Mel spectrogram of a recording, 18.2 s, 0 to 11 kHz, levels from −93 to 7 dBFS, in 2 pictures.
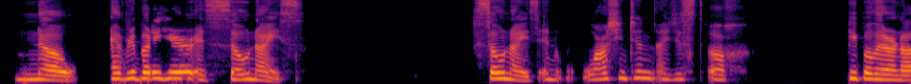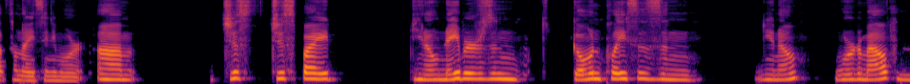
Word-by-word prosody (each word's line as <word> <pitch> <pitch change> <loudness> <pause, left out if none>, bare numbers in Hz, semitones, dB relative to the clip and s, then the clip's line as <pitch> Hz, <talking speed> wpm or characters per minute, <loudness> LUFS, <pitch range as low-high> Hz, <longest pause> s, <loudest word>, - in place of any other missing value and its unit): No. 195 -4 +2 0.3
Everybody 235 +1 +4
here 240 +2 +7
is 185 -6 -4
so 200 +2 -2
nice. 180 -4 -5 1.7
So 230 0 +4
nice. 170 -8 -1
In 200 - -7
W - - -13 0.2
Washington, 235 +3 -2
I 220 - -8
just 205 +1 -11
ugh, 195 -1 -3 1.2
people 230 -2 +4
there 200 -2 +3
are 190 - +2
not 180 -1 0
so 185 - -10
nice 165 -1 -5
anymore. 155 -2 -7
Um, 195 -2 +1 0.9
just 240 0 0 0.2
just 235 +1 -1
by, 220 -1 +5
d 205 -1 -15 0.8
you 205 0 -1
know, 190 0 -2
neighbors 220 +2 +3
and 210 -2 +2 0.5
going 215 +3 +2
places 225 -1 0
and, 185 -3 -5 0.6
you 195 -3 -8
know, 205 +7 -3 0.3
word-of-mouth. 200 +4 0
205 Hz, 120 wpm, -23 LUFS, 190-230 Hz, 1.7 s, here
